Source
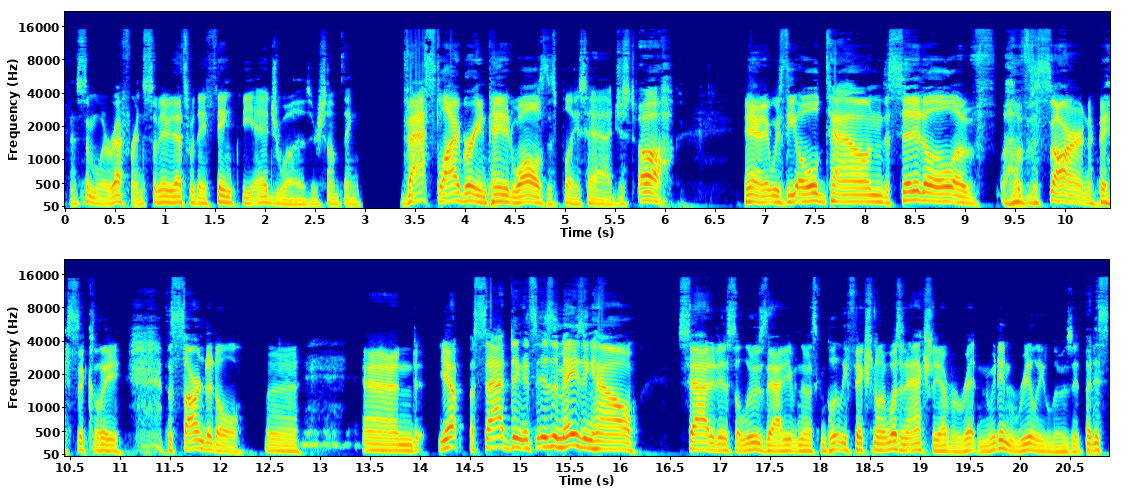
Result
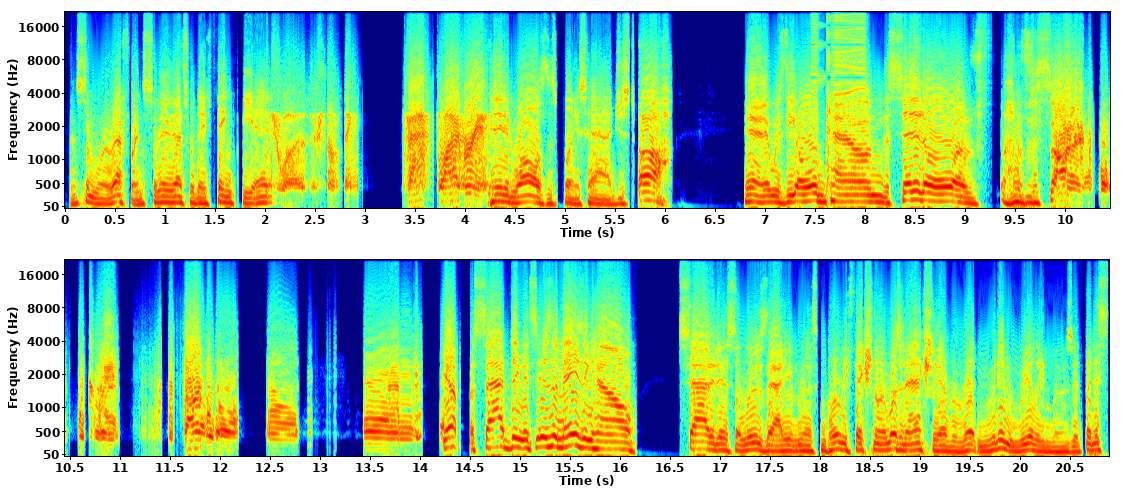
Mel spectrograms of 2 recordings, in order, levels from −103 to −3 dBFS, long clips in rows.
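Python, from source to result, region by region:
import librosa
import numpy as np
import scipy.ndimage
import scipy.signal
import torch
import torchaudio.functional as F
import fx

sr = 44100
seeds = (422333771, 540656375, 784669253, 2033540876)

y = fx.spec_flatten(x, sr, power=0.47, at=(2.01, 4.22), fade=0.02)
y = fx.brickwall_bandpass(y, sr, low_hz=360.0, high_hz=2600.0, at=(2.01, 4.22), fade=0.02)
y = fx.room_flutter(y, sr, wall_m=8.7, rt60_s=0.23, at=(2.01, 4.22), fade=0.02)
y = fx.chain(y, sr, fx.resample_bad(factor=8, down='none', up='hold'),
    fx.sustainer(db_per_s=97.0), at=(7.46, 8.01))
y = fx.chain(y, sr, fx.lower_of_two(delay_ms=7.8),
    fx.filter_lfo_lowpass(shape='sine', hz=1.3, low_hz=650.0, high_hz=2000.0, q=1.9),
    fx.steep_highpass(hz=360.0, slope=72), at=(9.89, 14.24))
y = fx.peak_eq(y, sr, hz=370.0, db=-4.0, octaves=0.26)
y = fx.leveller(y, sr, passes=5)
y = F.gain(torch.from_numpy(y), 2.0).numpy()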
